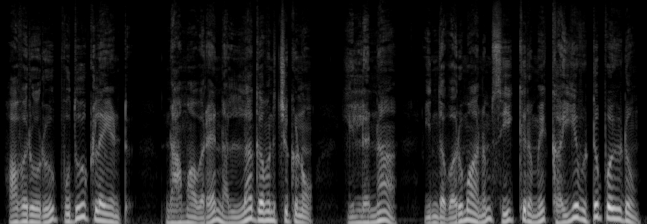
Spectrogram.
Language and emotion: Tamil, fearful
